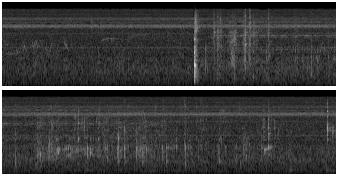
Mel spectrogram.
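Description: Wine poured from a glass bottle into a stainless steel cup, gurgling for a few seconds from about halfway through, after a single sharp click about two seconds in. Insects trill steadily behind.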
